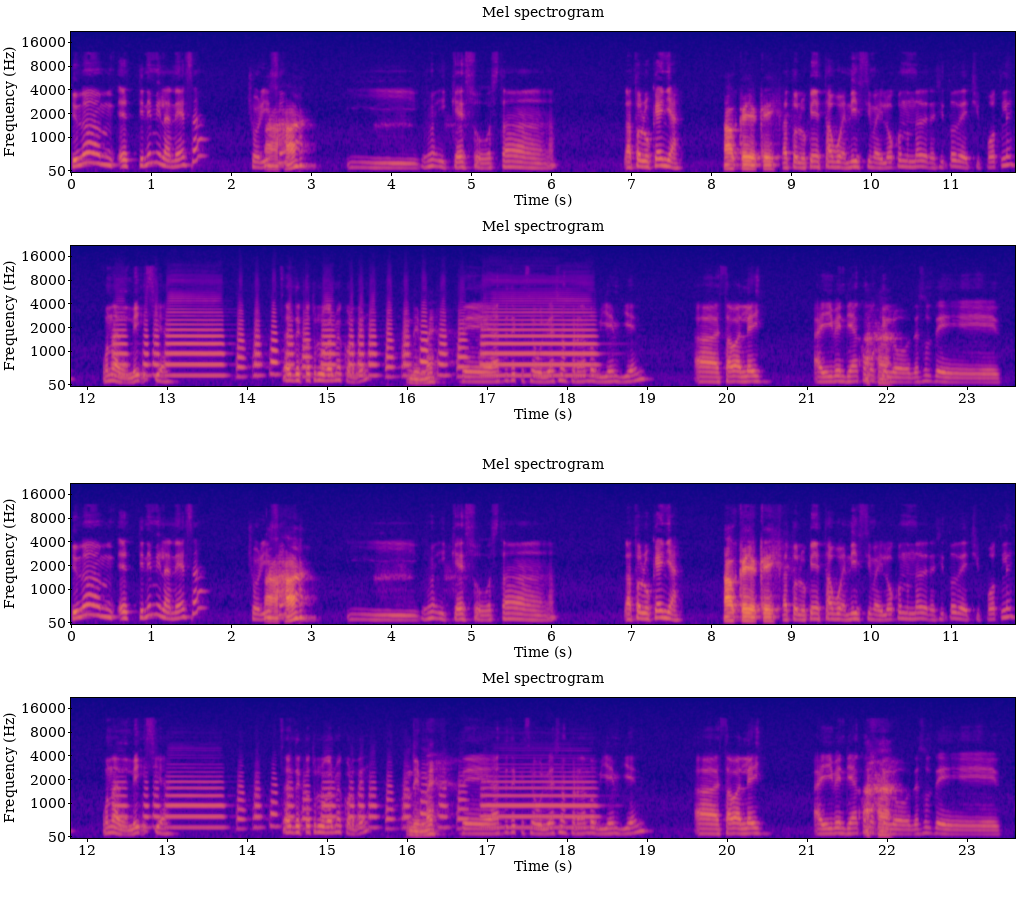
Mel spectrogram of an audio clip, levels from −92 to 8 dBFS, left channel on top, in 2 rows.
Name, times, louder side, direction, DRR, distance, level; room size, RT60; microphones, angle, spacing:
voice 1, 0.0-1.7 2.2-2.7 3.4-6.1 6.9-7.6 8.9-11.8 12.2-13.1 14.4-15.6 16.7-19.0 19.6-20.5 21.1-23.4, equal, 5° left, 0.8 m, -36 dB
voice 2, 2.4-3.0 8.2-8.9 16.0-16.5 21.7-22.1, right 4 dB, 75° right, 1.0 m, -28 dB
Brass instrument, 12.3-18.5, left 4 dB, 60° left, 1.0 m, -34 dB
head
